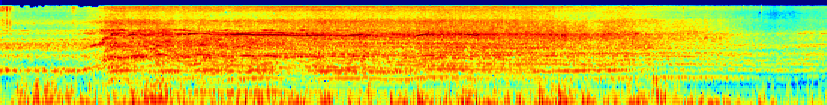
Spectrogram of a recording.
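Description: Condor fishing drone's motors and propellers spooling up from idle about a second in and lifting off with a high, many-toned whine, then running steadily as it climbs away towing a baited fishing line, fading a little near the end.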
